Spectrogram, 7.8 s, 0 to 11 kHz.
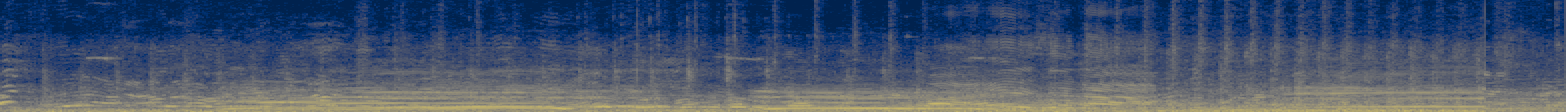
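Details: At Raniganj haat in Dinajpur on 30 May 2024, among cows with calves for sale, two long, steady moos sound one after another, each about one and a half seconds, with fainter lowing and market chatter behind.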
